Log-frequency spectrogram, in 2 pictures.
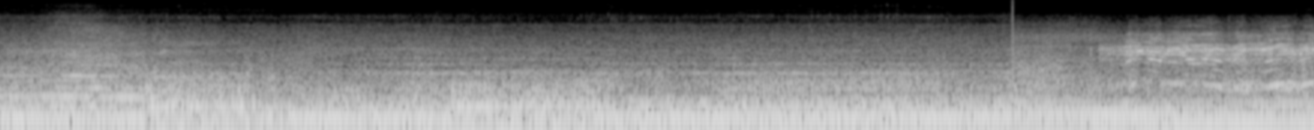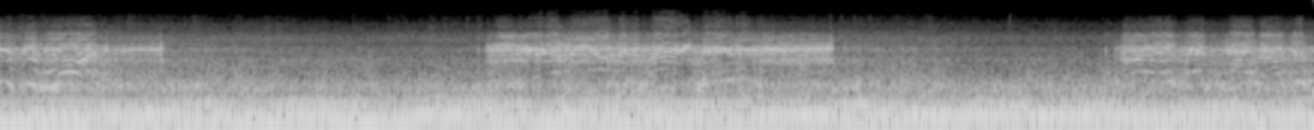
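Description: An off-road vehicle engine drones steadily.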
